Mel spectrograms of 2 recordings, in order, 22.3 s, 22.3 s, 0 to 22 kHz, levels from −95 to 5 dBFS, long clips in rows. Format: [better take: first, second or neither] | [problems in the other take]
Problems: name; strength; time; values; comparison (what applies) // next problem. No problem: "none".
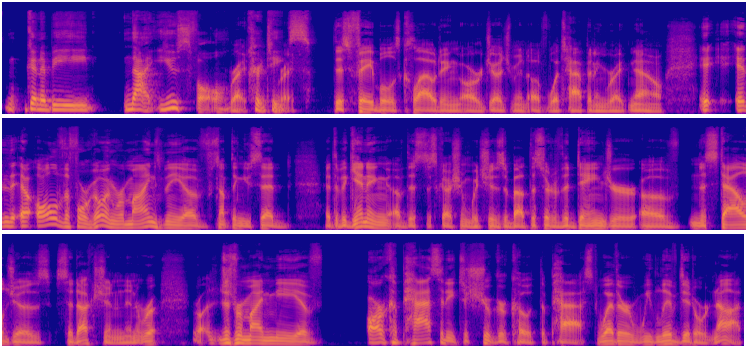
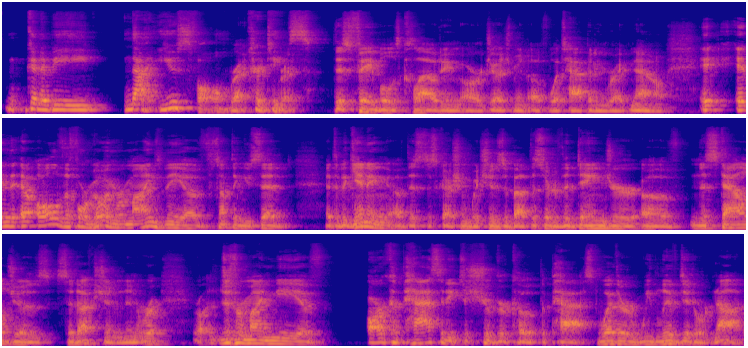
first | room echo; slight; dies away in 0.4 s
